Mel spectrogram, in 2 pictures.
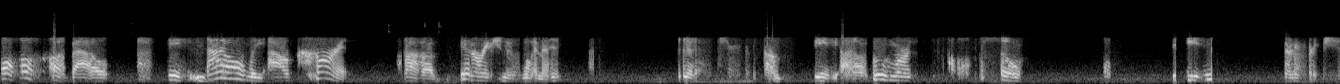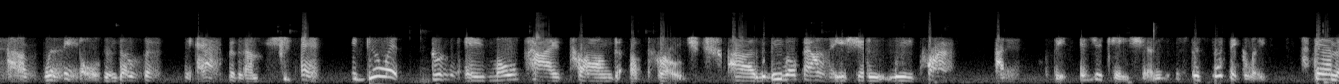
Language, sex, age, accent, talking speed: English, female, 50-69, American, 90 wpm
